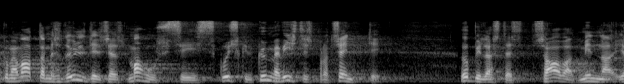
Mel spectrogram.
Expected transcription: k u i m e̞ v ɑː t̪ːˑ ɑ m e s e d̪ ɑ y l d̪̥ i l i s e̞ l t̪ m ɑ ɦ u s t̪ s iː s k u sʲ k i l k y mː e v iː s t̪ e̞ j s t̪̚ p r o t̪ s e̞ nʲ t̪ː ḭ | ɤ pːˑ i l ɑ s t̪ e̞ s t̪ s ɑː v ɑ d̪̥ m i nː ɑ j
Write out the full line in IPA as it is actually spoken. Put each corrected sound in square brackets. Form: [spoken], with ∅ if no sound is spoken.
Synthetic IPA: k u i m e̞ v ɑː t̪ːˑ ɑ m e s e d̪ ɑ y l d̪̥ i l i s e̞ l t̪ m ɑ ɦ u s t̪ s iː s k u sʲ k i l k y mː e v iː s t̪ e̞ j s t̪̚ p r o t̪ s e̞ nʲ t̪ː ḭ | ɤ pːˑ i l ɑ s t̪ e̞ s t̪ s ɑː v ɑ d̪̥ m i nː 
